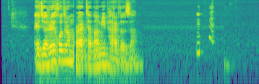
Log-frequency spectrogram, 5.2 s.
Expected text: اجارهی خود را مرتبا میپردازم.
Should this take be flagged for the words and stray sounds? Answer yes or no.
yes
